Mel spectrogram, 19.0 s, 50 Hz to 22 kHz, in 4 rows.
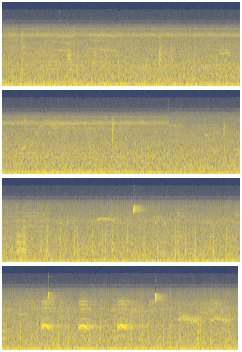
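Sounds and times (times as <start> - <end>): faint low hum: 0.0 - 19.0
birds calling: 8.1 - 19.0.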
